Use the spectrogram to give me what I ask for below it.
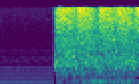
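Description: Loud gunfire bursts in abruptly after half a second of low hum, a dense sustained roar of rapid shooting with no separate shots standing out, continuing to the end.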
